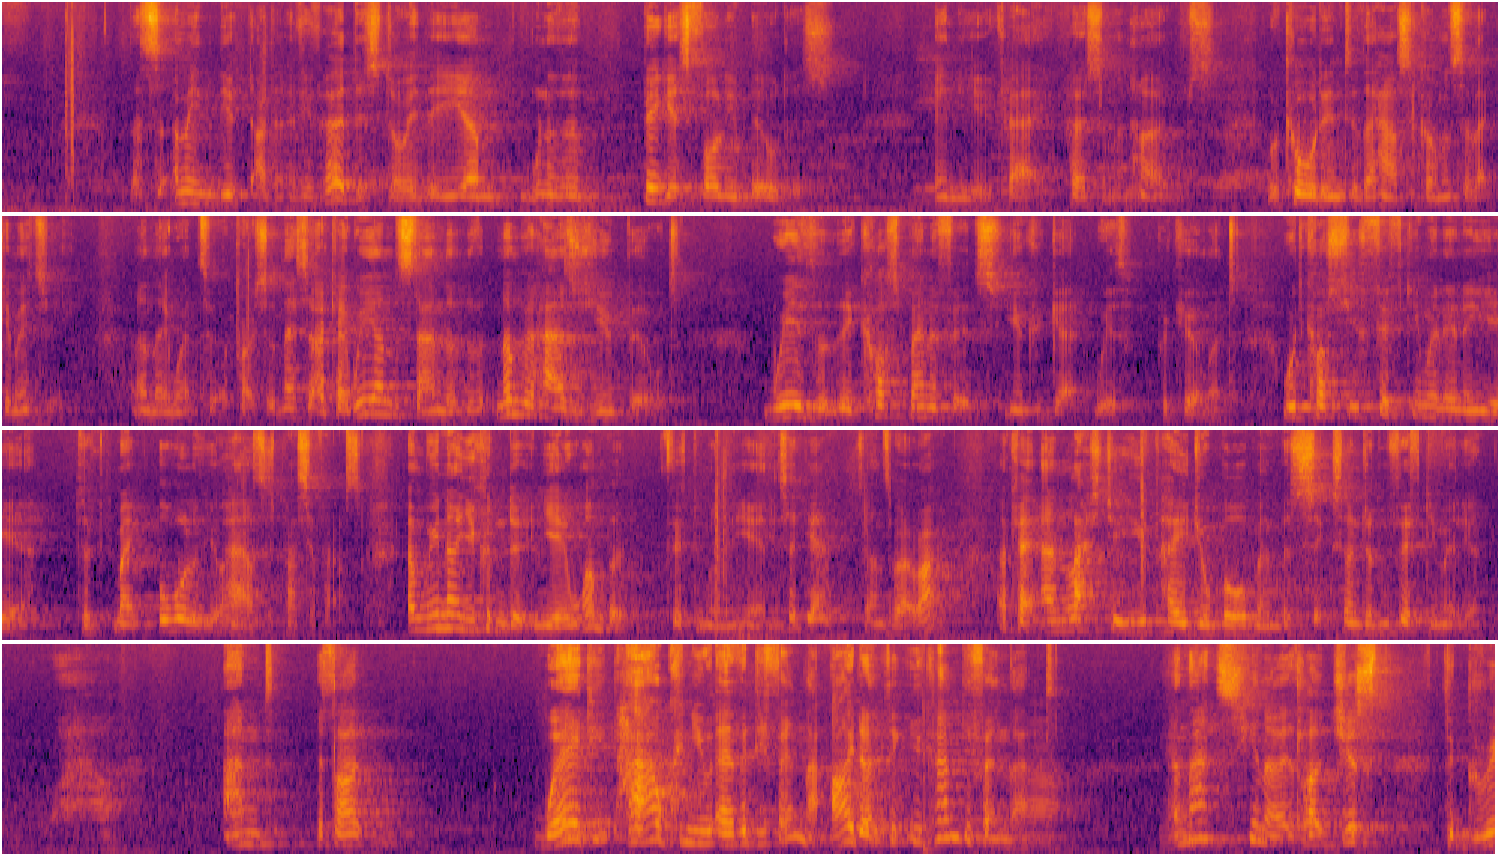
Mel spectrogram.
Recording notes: At the 2019 Passive House Conference in Heidelberg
